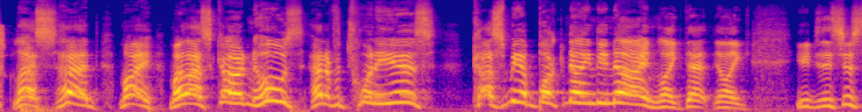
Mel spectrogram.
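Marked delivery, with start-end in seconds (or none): 0.1-4.9 very high, passionate, indignant griping rant. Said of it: "he's just going off in that same tone".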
